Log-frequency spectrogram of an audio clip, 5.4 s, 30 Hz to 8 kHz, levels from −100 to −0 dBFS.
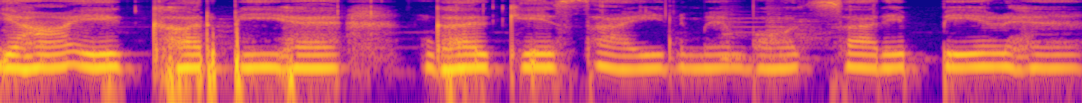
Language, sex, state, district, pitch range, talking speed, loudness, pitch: Hindi, female, Jharkhand, Deoghar, 205-215 Hz, 145 wpm, -17 LUFS, 210 Hz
